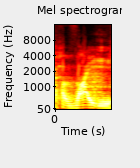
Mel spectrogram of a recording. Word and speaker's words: Hawaii: I think I'm just gonna pronounce it Hawaii because that's the right pronunciation, and the locals will be happier with me for it.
